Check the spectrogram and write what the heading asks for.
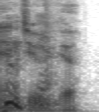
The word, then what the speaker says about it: Antigua: Yeah, Antigua.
